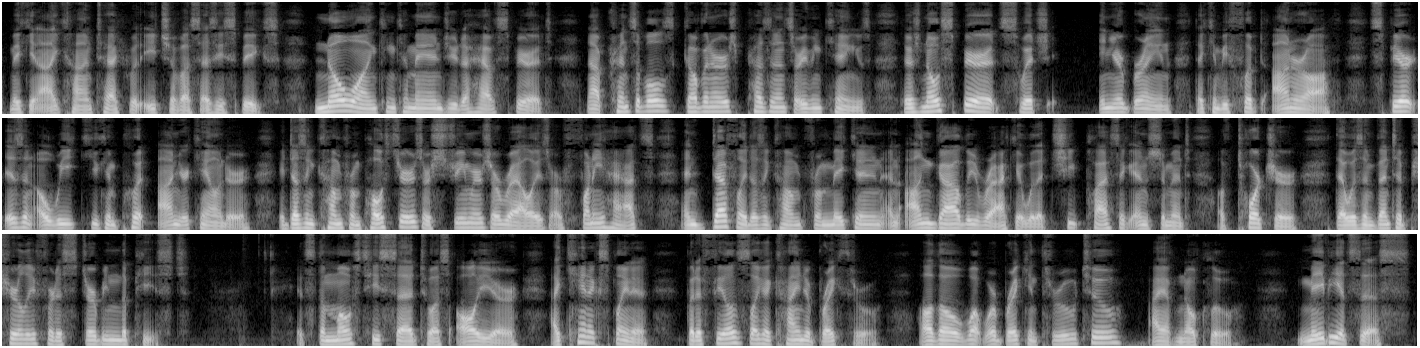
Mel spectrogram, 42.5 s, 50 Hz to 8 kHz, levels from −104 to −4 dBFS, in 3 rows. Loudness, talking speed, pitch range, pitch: -27 LUFS, 170 wpm, 95-115 Hz, 105 Hz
